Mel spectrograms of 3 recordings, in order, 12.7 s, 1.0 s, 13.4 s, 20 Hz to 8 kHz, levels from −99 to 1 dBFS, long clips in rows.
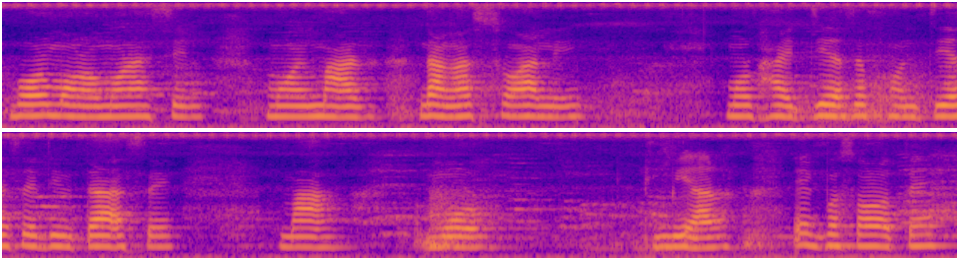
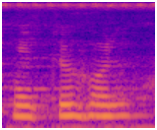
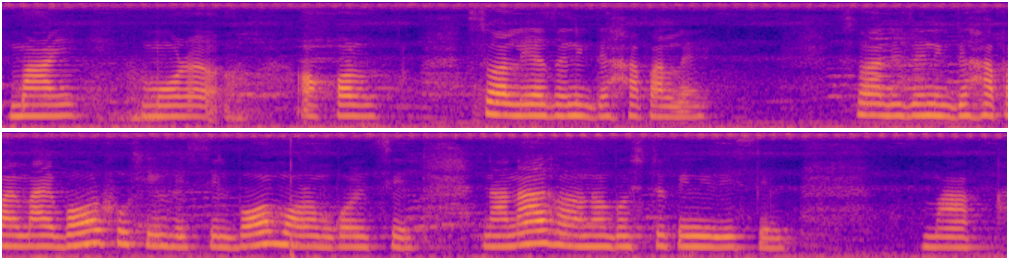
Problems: none marked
